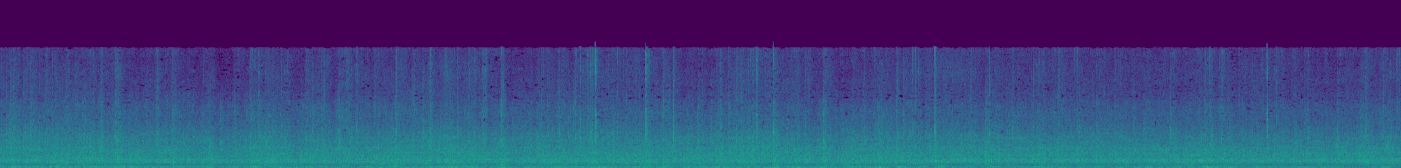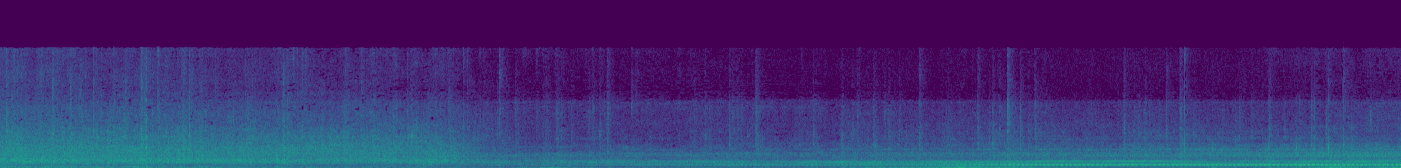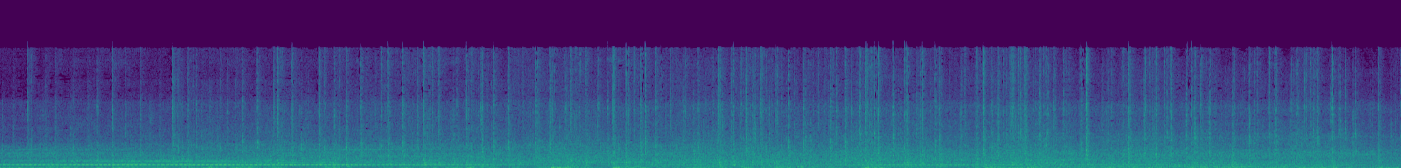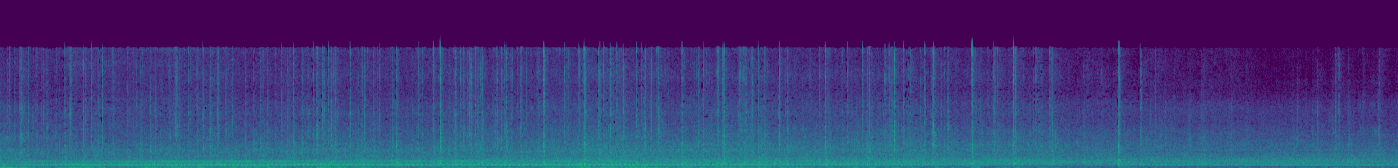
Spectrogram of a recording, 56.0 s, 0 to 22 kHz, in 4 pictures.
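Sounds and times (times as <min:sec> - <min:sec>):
wheels clicking over rail joints: 0:00.0 - 0:56.0
model train motor whine: 0:00.3 - 0:56.0.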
